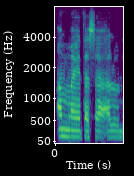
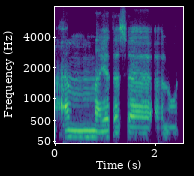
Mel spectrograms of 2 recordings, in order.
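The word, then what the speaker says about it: عَمَّ يَتَسَاءَلُونَ: Sebetulnya misalnya amma yatasaalun, nggak begitu bacanya. Mimnya digunakan amma yatasaalun.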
